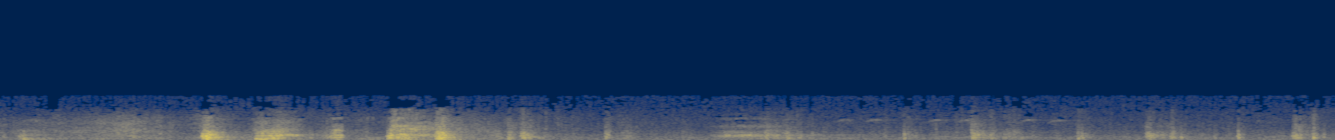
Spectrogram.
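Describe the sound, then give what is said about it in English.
Hooves of horses being tethered to spruce saplings clop and shuffle in an irregular pattern of dull, thudding steps, a few louder stamps early on and then softer ones, with no one talking. “We tethered our horses on a couple of spruce saplings, moved into the cave entrance.”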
